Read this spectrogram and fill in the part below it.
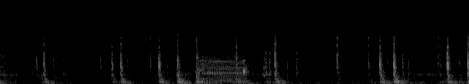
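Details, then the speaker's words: Mercedes W220 S-class with "entrance position do not drive" fault, steering column module during bidirectional test/normalization: sharp irregular relay clicks with no motor whir, steering wheel not moving; relays clicking without the adjuster motor running. "Yes, but the steering wheel doesn't move. I can hear the relays clicking, but nothing happens on the steering wheel."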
